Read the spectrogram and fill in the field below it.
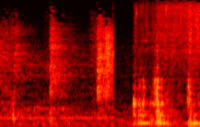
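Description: Chopped onion slides off a board into a pan.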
